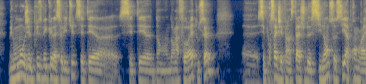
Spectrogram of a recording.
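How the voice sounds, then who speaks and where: Somewhat breathy and dark, mellow in tone, a man talks very fast at a medium pitch. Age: 20s. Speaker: documentary filmmaker. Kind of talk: casual chat.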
